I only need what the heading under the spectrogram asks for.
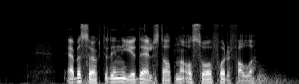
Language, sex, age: Norwegian, male, 18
